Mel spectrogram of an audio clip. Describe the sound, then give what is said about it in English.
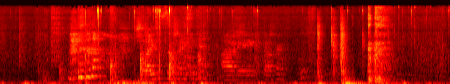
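A door swings shut with a solid thunk amid scattered knocks and shuffling movement, while voices murmur and talk through the background. “Close your door too.”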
